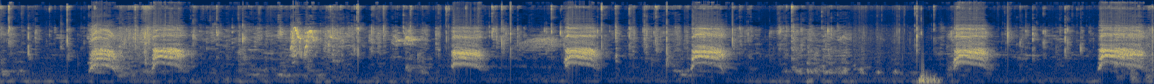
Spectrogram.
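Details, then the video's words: Crows at morning feeding time giving loud, harsh caws, about ten in a row spaced roughly a second apart, each a rough downward-bending cry; a low thump near the end. "Crows Feeding Time in the morning | Crow Sounds"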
